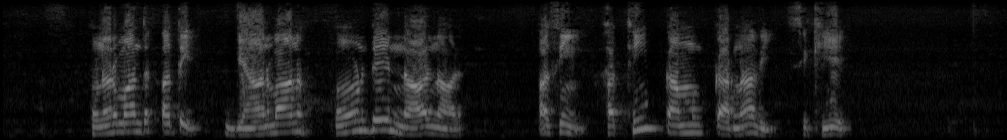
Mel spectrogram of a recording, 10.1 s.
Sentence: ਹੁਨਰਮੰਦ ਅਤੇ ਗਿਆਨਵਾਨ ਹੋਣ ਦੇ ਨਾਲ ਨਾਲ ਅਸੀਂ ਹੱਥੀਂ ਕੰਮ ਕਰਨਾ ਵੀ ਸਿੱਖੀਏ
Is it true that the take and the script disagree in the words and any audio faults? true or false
false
